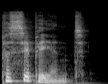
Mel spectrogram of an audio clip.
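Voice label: "percipient", British English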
